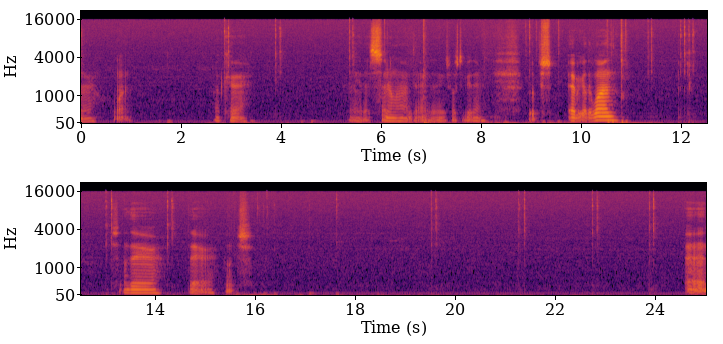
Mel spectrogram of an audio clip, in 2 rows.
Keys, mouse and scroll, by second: 1.2 Escape, 2.9 Escape, 4.1 Escape, 6.5 BackSpace, 9.1 super+z, 10.0-10.8 typing, 15.9 super+z, 17.0 super+z.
